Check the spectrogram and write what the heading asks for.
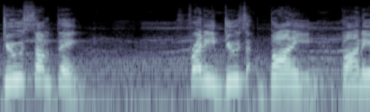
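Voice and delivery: loud, high pleading shout; urgent yelling. Real, not acted. Player yelling at Freddy and Bonnie to do something, urgent. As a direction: yell at them to act. Urging game characters to intervene.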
